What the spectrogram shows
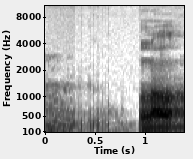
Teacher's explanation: Lam yang kedua dibaca tafhim, lo.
